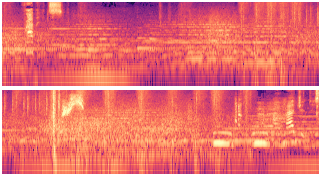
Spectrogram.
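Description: Owl hooting in the video game What Remains of Edith Finch, a few soft low hoots late in the passage over wind and a layered ambient game soundscape.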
